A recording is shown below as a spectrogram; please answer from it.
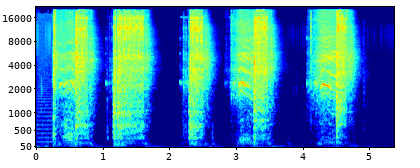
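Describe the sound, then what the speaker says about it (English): A power drill drives screws to fix a plastic roof panel to a workshop ceiling, giving five loud whirring bursts of about half a second each, separated by short gaps. "I'm going to use some of those same screws as before to get this attached up here"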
